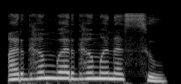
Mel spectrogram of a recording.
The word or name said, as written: ಅರ್ಧಂಬರ್ಧಮನಸ್ಸು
